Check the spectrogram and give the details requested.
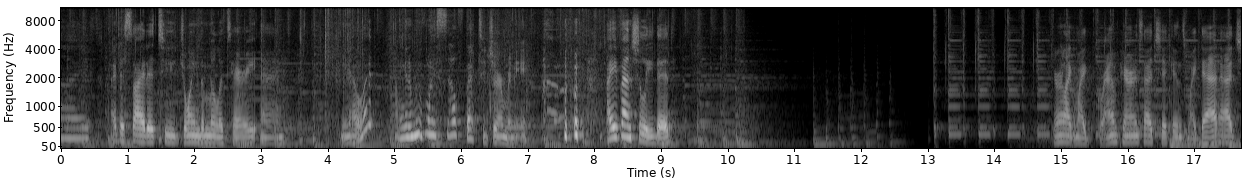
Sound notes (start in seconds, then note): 7.2 laughs; 9.5 quirky music; 13.1 upbeat music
